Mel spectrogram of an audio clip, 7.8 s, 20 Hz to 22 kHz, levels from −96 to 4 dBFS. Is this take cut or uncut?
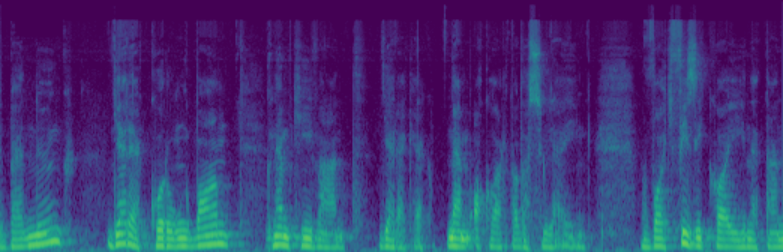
cut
